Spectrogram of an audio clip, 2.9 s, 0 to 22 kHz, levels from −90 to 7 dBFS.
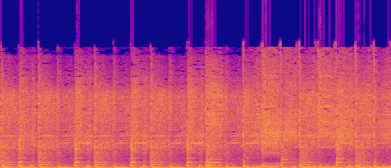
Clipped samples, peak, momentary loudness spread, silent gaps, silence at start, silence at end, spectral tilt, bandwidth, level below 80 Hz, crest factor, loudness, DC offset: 0.1%; 0 dBFS; 2 LU; none; 0 s; 0 s; -2.5 dB/octave; 19.5 kHz; -22 dBFS; 10 dB; -9 LUFS; under 0.1%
